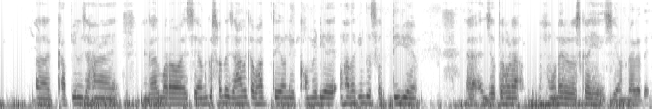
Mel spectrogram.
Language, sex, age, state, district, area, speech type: Santali, male, 18-30, West Bengal, Purulia, rural, spontaneous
